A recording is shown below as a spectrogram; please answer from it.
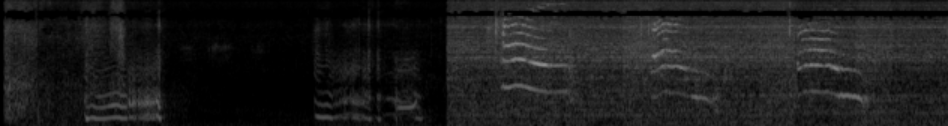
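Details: Pet cat meowing indoors: after a brief muffled call and a gap, a run of high, arching meows rises and falls, repeated roughly every second, with cuts between segments of a compilation.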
